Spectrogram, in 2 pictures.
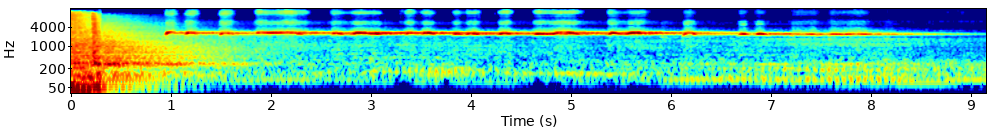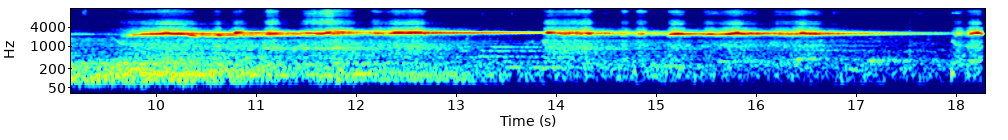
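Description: The music stops at the start, leaving a high, steady whistle-like tone that wavers slightly and breaks off briefly about ten seconds in. Faint scattered crackles run beneath it.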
